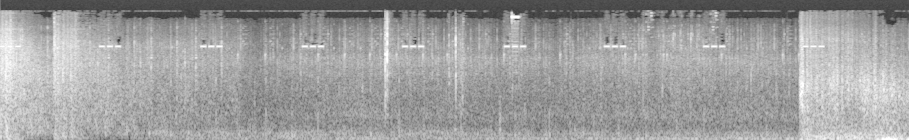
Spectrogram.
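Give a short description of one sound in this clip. A countdown timer beeps once a second, high and short.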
